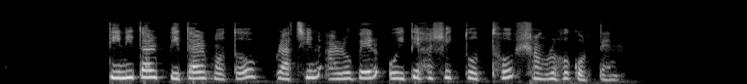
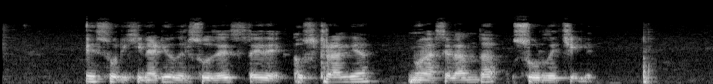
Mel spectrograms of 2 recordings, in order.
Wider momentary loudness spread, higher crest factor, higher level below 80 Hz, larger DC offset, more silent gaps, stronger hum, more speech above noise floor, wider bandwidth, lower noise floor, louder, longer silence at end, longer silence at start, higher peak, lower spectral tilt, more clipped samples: about the same, 10 LU vs 9 LU; about the same, 16 dB vs 14 dB; second, -58 dBFS vs -46 dBFS; neither; neither; neither; first, 70 dB vs 35 dB; about the same, 7.6 kHz vs 7.8 kHz; first, -88 dBFS vs -48 dBFS; second, -18 LUFS vs -14 LUFS; first, 1.3 s vs 0.55 s; first, 1.1 s vs 0.85 s; about the same, -2 dBFS vs -2 dBFS; about the same, -4.5 dB/octave vs -4.5 dB/octave; neither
